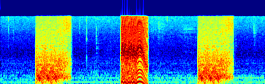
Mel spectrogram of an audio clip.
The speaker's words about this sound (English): This is a door opening.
